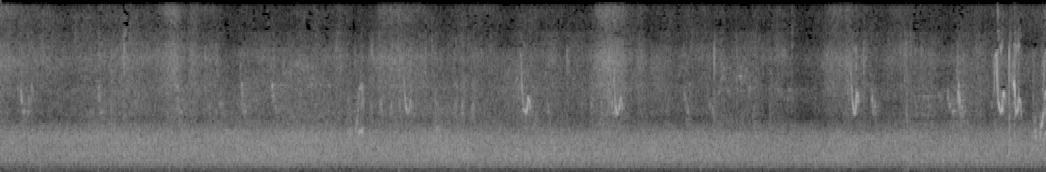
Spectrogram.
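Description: Small birds chirping in short, scattered high calls over a steady rushing outdoor background with a low, fluctuating rumble.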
